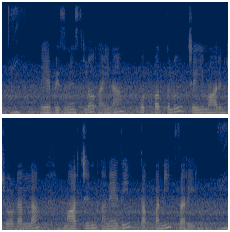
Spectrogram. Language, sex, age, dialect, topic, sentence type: Telugu, male, 18-24, Central/Coastal, banking, statement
